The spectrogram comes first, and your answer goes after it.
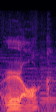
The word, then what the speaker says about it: loch: Zresztą niektórzy wymawiają to Loch.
